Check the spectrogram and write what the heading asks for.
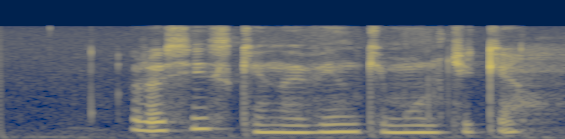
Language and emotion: Russian, sad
